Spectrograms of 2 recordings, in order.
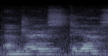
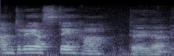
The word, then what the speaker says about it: Andreas Deja: Is it Andreas Diaz? Yeah, Andreas Deja.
